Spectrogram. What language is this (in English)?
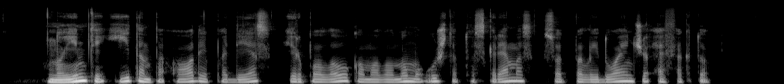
Lithuanian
